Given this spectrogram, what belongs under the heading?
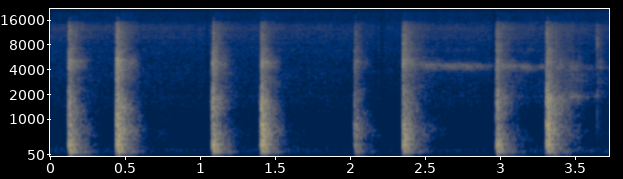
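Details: Normal heart sounds played for comparison before a gallop rhythm: steady paired lub-dub beats at about 60 a minute, two clean heart sounds each cycle with no extra sound.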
